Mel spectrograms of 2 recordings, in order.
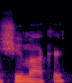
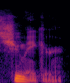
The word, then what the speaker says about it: Shoemaker: bayy Shoemaker on Sunday shoeer Sho maker I've never heard anybody's name pronounced Shoemaker s h o e m a k r shoeer no it's Shoemaker just like the guy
